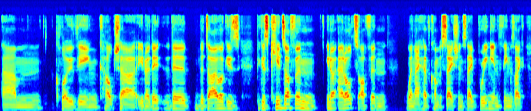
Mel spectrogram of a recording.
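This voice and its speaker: Deep-voiced earnest man, guest author. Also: level tone, measured pace. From Israel, raised in Australia. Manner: earnest, thoughtful, many restarts. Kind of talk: conversational interview.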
